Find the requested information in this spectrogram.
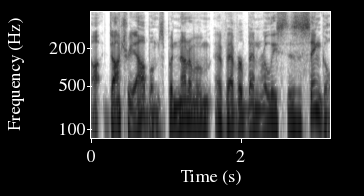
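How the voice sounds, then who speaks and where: Very fast and with lively intonation, a man talks at a medium pitch with an American accent, the sound dry and close with no echo on a very clean recording with a silent background. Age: 60s. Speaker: radio DJ. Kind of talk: casual chat. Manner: animated.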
